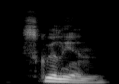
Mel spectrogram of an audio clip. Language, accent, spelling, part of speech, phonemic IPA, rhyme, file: English, Australia, squillion, noun, /ˈskwɪljən/, -ɪljən, En-au-squillion.ogg
- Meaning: A very large, unspecified number (of)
